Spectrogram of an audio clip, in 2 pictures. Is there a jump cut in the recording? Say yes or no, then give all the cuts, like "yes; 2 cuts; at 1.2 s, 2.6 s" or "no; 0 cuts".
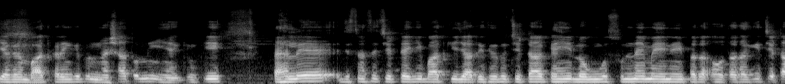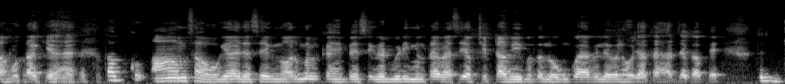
no; 0 cuts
